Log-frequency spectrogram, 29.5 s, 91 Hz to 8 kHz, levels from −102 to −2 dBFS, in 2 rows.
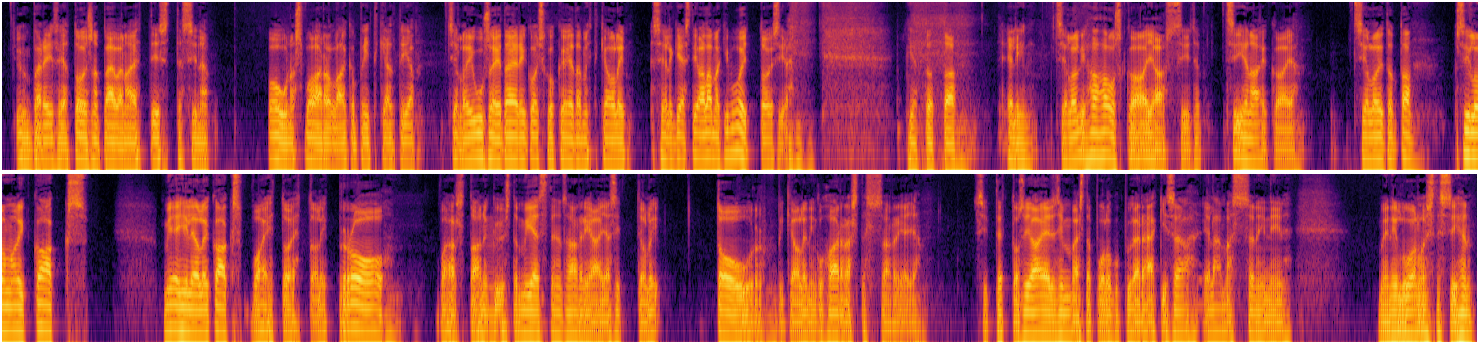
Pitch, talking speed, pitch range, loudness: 105 Hz, 135 wpm, 100-115 Hz, -19 LUFS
